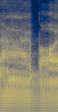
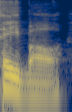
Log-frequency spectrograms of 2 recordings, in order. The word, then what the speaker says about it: Hayball: Got to pronounce it. I keep saying Highball. It's Hayball. Matt Hayball is the new punter.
